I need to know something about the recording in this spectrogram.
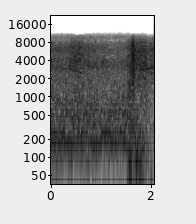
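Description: A helicopter's rotor whirs.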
